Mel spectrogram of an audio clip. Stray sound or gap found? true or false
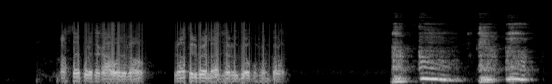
true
